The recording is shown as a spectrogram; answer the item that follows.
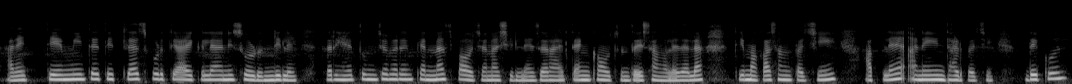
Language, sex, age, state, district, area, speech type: Goan Konkani, female, 18-30, Goa, Canacona, rural, spontaneous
